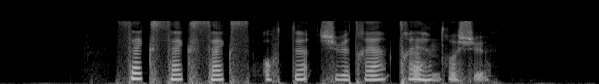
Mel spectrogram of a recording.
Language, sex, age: Norwegian, female, 22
